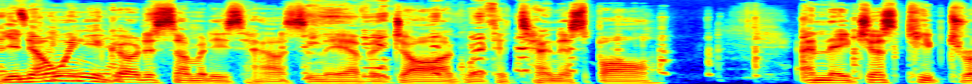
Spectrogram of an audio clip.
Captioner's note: laughter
